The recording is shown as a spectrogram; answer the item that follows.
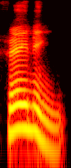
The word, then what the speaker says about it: feign: আমরা এই ফেনিং শব্দটার অর্থ এদিক দিয়ে লিখছি, দেখুন এখানে কোথায় লিখছিলাম, আচ্ছা আচ্ছা হ্যাঁ, তো ফেইনিং, এটা হচ্ছে জিটা উচ্চারণ হবে না, এটা হচ্ছে ফেইনিং মানে ফেইন,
